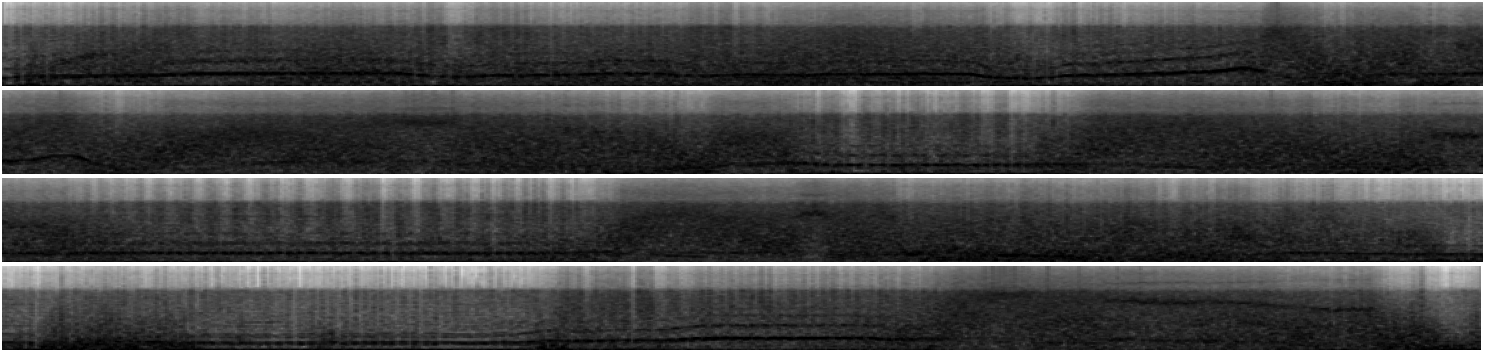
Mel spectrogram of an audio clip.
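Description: Wind rushes loudly past a small model plane.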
